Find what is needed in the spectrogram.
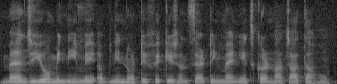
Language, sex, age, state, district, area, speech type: Hindi, male, 18-30, Rajasthan, Jaipur, urban, read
